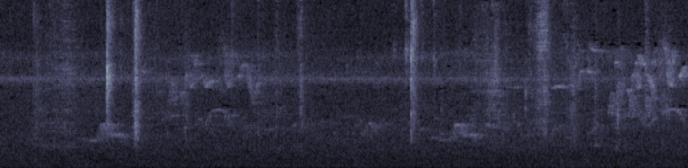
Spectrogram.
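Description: Small birds chirping on and off over a background hiss and a steady high-pitched tone. Sharp clicks stand out: two close together about a second in and another about four seconds in.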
